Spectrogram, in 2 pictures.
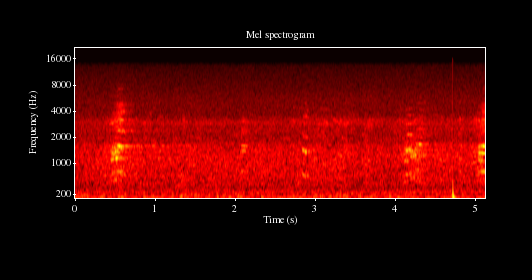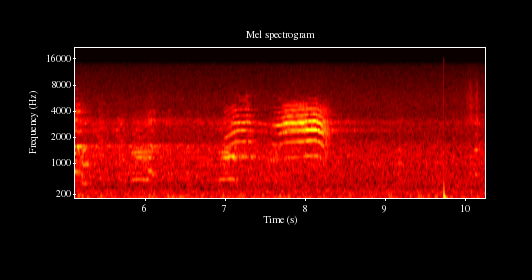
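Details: Canada geese at night at Sapsucker Woods Pond, Cornell Lab of Ornithology, during fly-overs and splash-downs in late October; spaced honks build to a loud, ringing burst of overlapping calls near the end, with low hum throughout.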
